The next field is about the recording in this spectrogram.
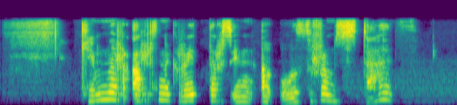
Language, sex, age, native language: Icelandic, female, 50-59, English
